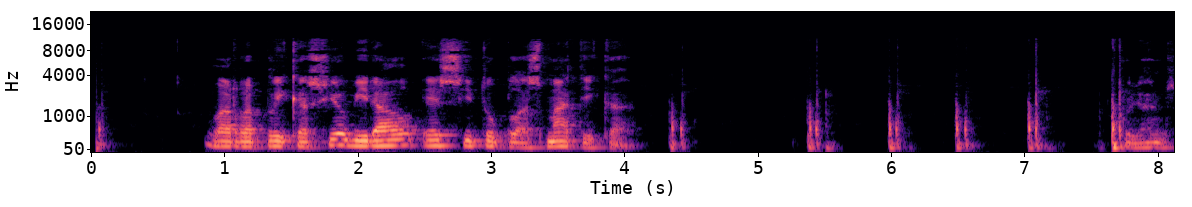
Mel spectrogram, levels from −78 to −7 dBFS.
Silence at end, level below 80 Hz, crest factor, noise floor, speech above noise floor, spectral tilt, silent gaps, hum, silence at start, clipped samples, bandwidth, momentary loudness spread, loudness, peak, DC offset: 0 s; -46 dBFS; 20 dB; -73 dBFS; 48 dB; -5 dB/octave; none; none; 0.05 s; under 0.1%; 11.5 kHz; 18 LU; -27 LUFS; -8 dBFS; under 0.1%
